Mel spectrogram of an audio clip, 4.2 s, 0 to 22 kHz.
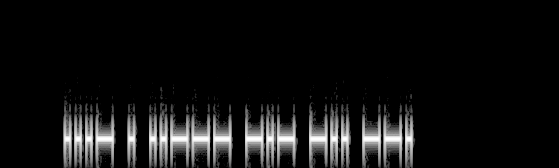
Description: Morse code, heard as a keyed tone, about 30 wpm, 700 Hz. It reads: VE2KDG
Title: DXCC-100 Call Signs - 6 Characters - 30wpm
